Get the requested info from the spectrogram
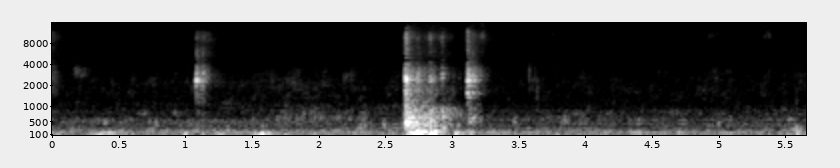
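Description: Metal ladle scraping and knocking against a wok as fried rice is stir-fried, with two loud clanks about two and a half and three seconds in. A steady low hum runs underneath.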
